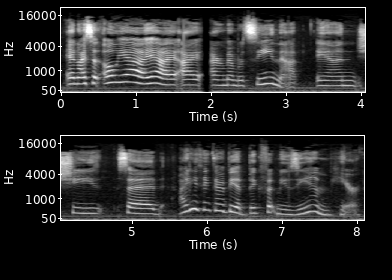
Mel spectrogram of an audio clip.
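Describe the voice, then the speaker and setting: A woman telling a personal story casually, acting out bits of dialogue and repeating words for emphasis. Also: on the high side. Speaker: storyteller sharing a personal camping experience.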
